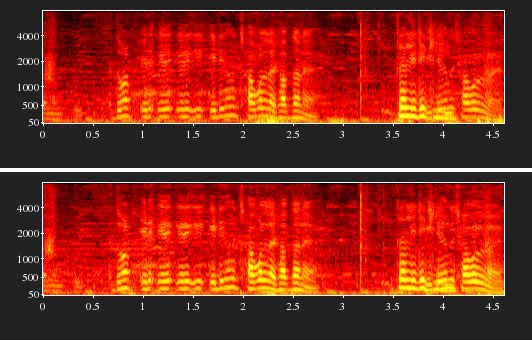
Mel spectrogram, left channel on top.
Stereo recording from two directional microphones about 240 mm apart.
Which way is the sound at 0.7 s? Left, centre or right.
Right.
